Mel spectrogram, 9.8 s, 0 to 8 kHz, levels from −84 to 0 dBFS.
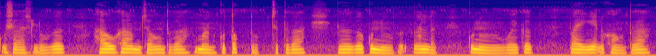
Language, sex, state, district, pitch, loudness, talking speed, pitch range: Wancho, male, Arunachal Pradesh, Longding, 125 Hz, -14 LUFS, 110 wpm, 120-130 Hz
